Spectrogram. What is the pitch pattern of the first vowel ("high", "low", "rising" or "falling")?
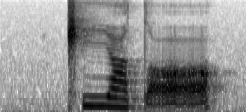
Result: falling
